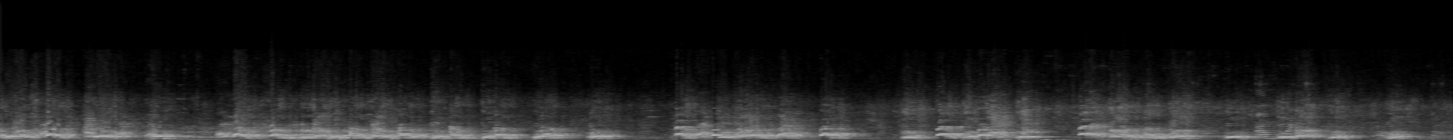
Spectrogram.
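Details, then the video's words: ['Several dogs barking and yipping at once, a dense, overlapping chorus of sharp high barks that runs almost without pause, with short dips between bursts.'] "The cutest dogs barking"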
